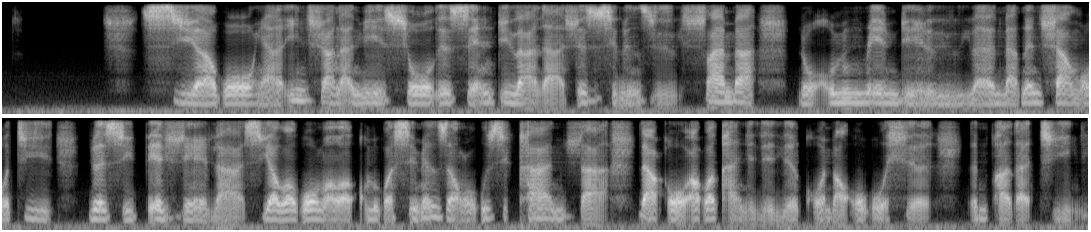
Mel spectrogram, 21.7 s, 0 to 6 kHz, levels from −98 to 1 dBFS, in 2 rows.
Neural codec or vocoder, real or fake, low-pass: autoencoder, 22.05 kHz, a latent of 192 numbers a frame, VITS, trained on many speakers; fake; 5.4 kHz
